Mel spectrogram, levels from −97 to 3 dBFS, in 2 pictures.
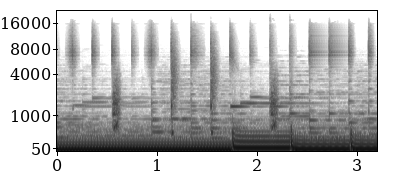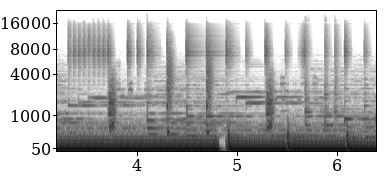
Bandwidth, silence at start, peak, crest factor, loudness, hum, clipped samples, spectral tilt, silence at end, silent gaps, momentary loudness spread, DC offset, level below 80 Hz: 11 kHz; 0 s; 0 dBFS; 6 dB; -13 LUFS; none; under 0.1%; -6.5 dB/octave; 0 s; none; 3 LU; under 0.1%; -8 dBFS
